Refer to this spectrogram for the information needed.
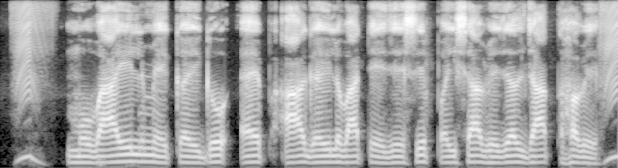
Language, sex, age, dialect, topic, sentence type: Bhojpuri, male, <18, Northern, banking, statement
